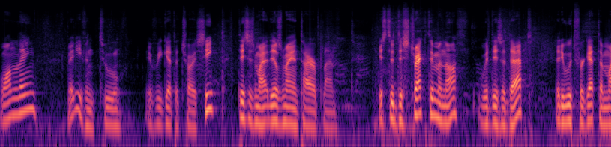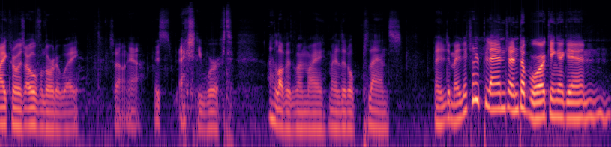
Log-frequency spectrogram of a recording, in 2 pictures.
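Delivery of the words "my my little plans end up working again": cartoonish bad German accent, high and swooping. Commenting on a plan that worked in a game, bad Phineas and Ferb German accent. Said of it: "It's a worst German accent".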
